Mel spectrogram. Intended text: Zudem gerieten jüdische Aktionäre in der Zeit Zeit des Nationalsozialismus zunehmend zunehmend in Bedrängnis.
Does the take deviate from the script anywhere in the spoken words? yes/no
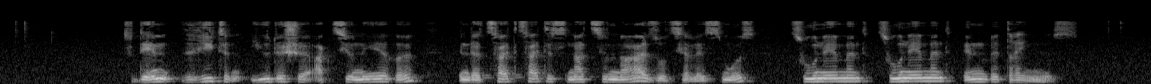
no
